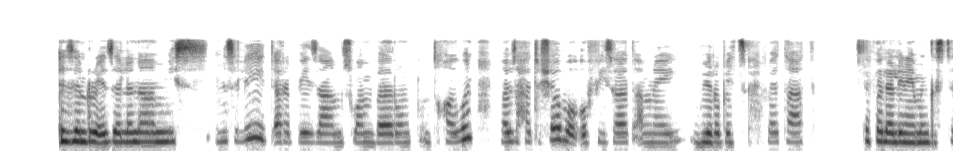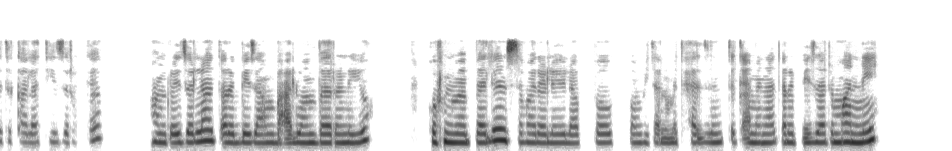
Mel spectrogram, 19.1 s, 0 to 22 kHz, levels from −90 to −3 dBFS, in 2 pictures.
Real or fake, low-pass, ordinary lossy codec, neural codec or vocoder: fake; 7.2 kHz; Opus, 64 kbps; vocoder, 24 kHz, 100 mel bands, Vocos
